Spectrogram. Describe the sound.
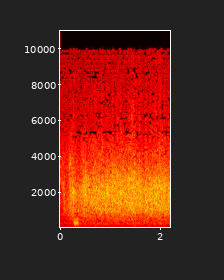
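An audience applauds to welcome a speaker in Little Rock, a dense, steady wash of clapping that stays loud and even for the whole clip.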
